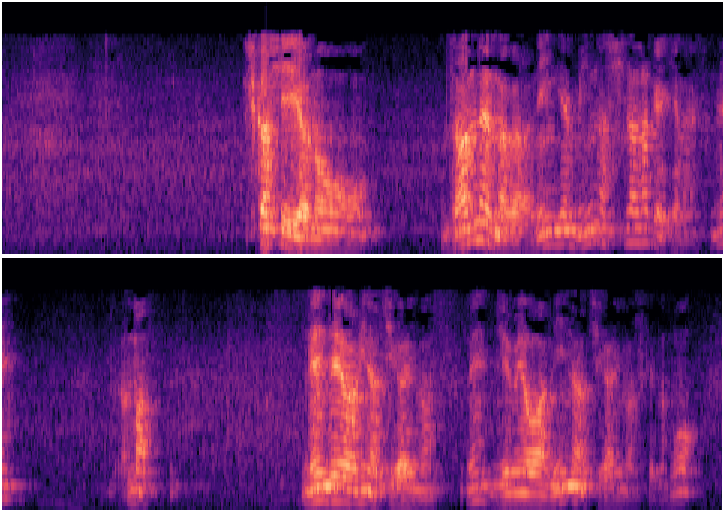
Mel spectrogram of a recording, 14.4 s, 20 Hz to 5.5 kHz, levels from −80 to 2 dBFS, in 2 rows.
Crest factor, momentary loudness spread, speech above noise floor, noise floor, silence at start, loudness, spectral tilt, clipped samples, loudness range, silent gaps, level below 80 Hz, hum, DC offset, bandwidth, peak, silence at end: 20 dB; 22 LU; 32 dB; -49 dBFS; 0.3 s; -16 LUFS; -9 dB/octave; under 0.1%; 11 LU; none; -60 dBFS; none; under 0.1%; 4 kHz; 0 dBFS; 0.3 s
